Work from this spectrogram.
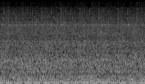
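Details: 2007 Dodge Ram 5.7 HEMI V8 after water pump replacement, warming up while bleeding air with heater on, coolant about 140°F at thermostat (opens near 200°F), no leaks; steady even low smooth rumble, no knocks or misses; healthy.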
